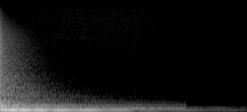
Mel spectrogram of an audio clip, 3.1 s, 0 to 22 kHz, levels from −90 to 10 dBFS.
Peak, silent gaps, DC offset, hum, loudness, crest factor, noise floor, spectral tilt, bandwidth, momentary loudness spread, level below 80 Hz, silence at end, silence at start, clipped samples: -2 dBFS; none; under 0.1%; none; -23 LUFS; 22 dB; -66 dBFS; -8 dB/octave; 6.8 kHz; 23 LU; -34 dBFS; 1.45 s; 0 s; under 0.1%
